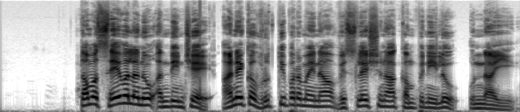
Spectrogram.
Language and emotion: Telugu, neutral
